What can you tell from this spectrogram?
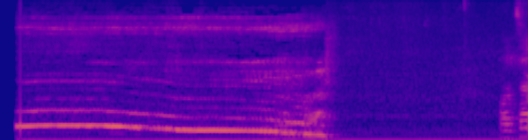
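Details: Alaskan Malamute named Luoluo howling at its owner who is still in bed after sunrise; a long drawn-out howl that slides slowly downward over three seconds, with a steady low hum underneath and a brief voice at the end.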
